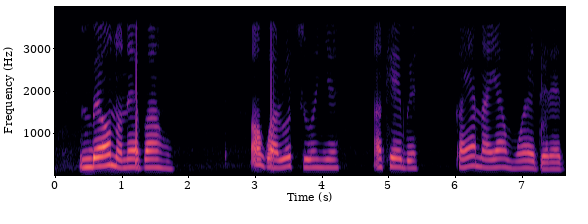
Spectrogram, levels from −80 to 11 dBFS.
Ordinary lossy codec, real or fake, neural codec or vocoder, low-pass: none; real; none; 3.6 kHz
